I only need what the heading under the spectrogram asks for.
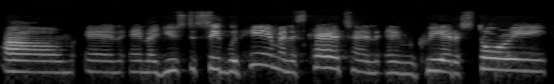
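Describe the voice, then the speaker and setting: Higher-pitched woman, lo-fi sound. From Venezuela. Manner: halting, many restarts, light laughs. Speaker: guest photographer. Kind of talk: casual interview chat. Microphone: video call.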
